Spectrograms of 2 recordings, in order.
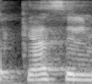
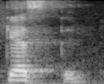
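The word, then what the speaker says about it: castle: ات ذا ديوك اوف جلوشسترز كاسل، كاسل يا جماعه يعني قلعه، بتنطق كاسل مش كاستل، كاسل يعني قلعه.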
